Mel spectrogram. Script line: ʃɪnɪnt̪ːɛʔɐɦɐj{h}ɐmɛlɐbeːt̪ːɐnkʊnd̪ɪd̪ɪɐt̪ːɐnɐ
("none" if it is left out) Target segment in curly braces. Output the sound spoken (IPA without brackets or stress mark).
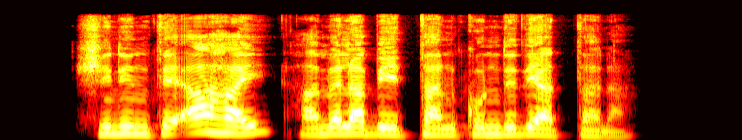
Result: h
